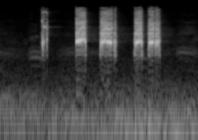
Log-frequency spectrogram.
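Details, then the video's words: Black francolin from Punjab calling: a series of five short, harsh, grating bursts, the later ones grouped in close pairs, over a quiet background. "kala teetar ki awaz"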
